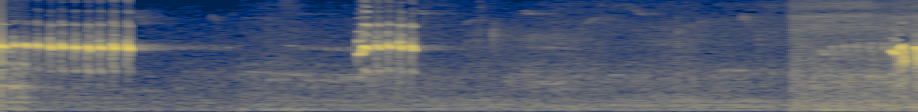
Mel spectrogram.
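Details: Lure call of a Yellow-vented bulbul that is meant to prompt others to answer: an opening rattle of about ten quick notes, then a shorter burst, then a brief fragment at the end.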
